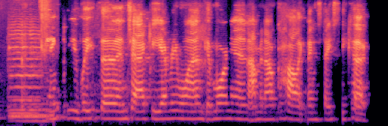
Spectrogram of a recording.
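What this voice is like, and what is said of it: North Carolina Southern US accent. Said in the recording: “y'all could probably already tell that I don't live in Toronto by my accent ... down here in North Carolina”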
